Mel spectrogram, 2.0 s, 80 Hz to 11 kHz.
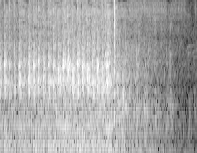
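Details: Kioti DK35/45 diesel tractor after the timer relay was replaced (before, it would not shut off with the key): the steady diesel chug cuts cleanly at key-off and winds down to silence within a second. Shutdown now works properly.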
